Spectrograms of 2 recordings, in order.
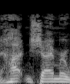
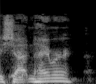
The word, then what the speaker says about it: Schottenheimer: Nate Thomas had gotten a lot of praise from Brian Hottenheimer.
